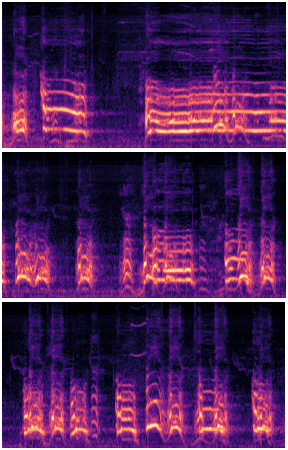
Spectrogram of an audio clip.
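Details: Two untrained coonhounds, Sunny and Hazard, baying outdoors for hours; a long sustained harmonic howl followed by a string of short, choppy bays from both dogs, their names called out afterward.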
